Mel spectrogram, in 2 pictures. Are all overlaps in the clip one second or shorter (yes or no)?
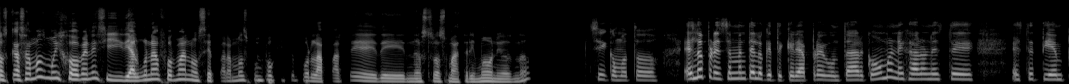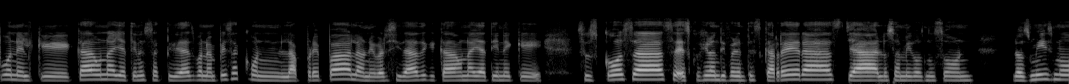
yes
